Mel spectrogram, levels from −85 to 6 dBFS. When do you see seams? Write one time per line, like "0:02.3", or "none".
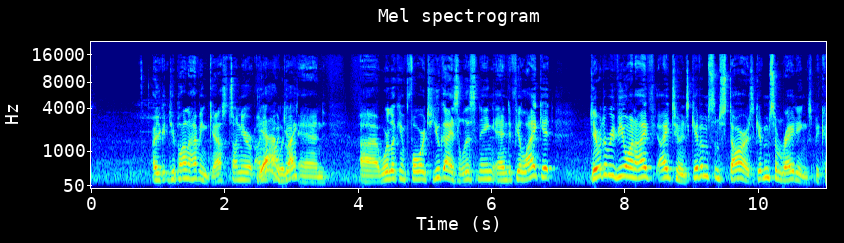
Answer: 0:03.1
